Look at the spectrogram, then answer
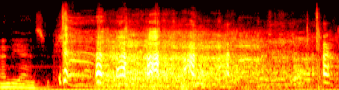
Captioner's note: laughing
